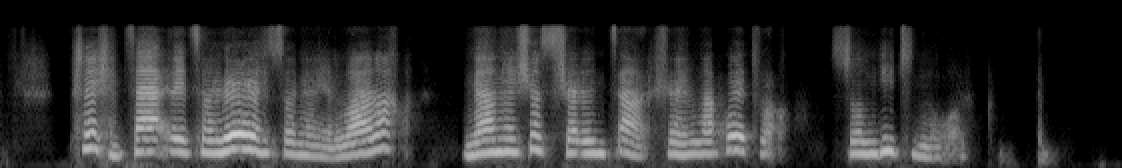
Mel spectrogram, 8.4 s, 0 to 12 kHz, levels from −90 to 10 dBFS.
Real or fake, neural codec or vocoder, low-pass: fake; codec, 16 kHz, 0.5 kbps, FreqCodec, smaller model; 7.2 kHz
